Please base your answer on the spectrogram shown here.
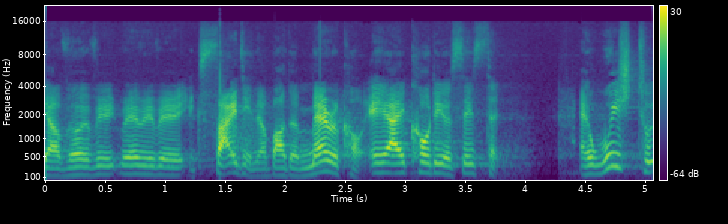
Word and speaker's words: Miraico: Regarding our solution for more efficient operations and procedures in hospitals, let me introduce Miraico ( pronounce miracle), the ICD-10 AI Coding Assistant to you.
